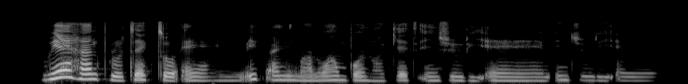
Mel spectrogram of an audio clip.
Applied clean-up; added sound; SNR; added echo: neural mask model Resemble Enhance denoiser.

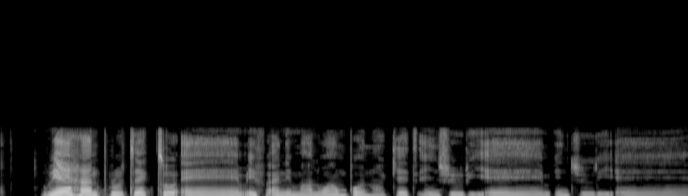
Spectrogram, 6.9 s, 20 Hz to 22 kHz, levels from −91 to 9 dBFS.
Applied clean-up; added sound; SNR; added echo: none; none; none; none.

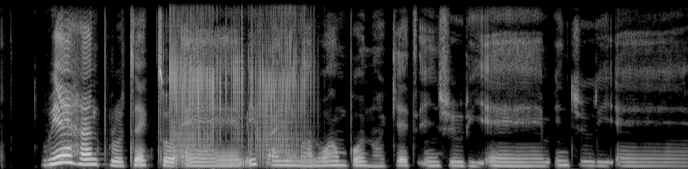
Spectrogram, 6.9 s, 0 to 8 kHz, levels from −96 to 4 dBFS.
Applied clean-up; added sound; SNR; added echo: none; Fart; 8 dB; none.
